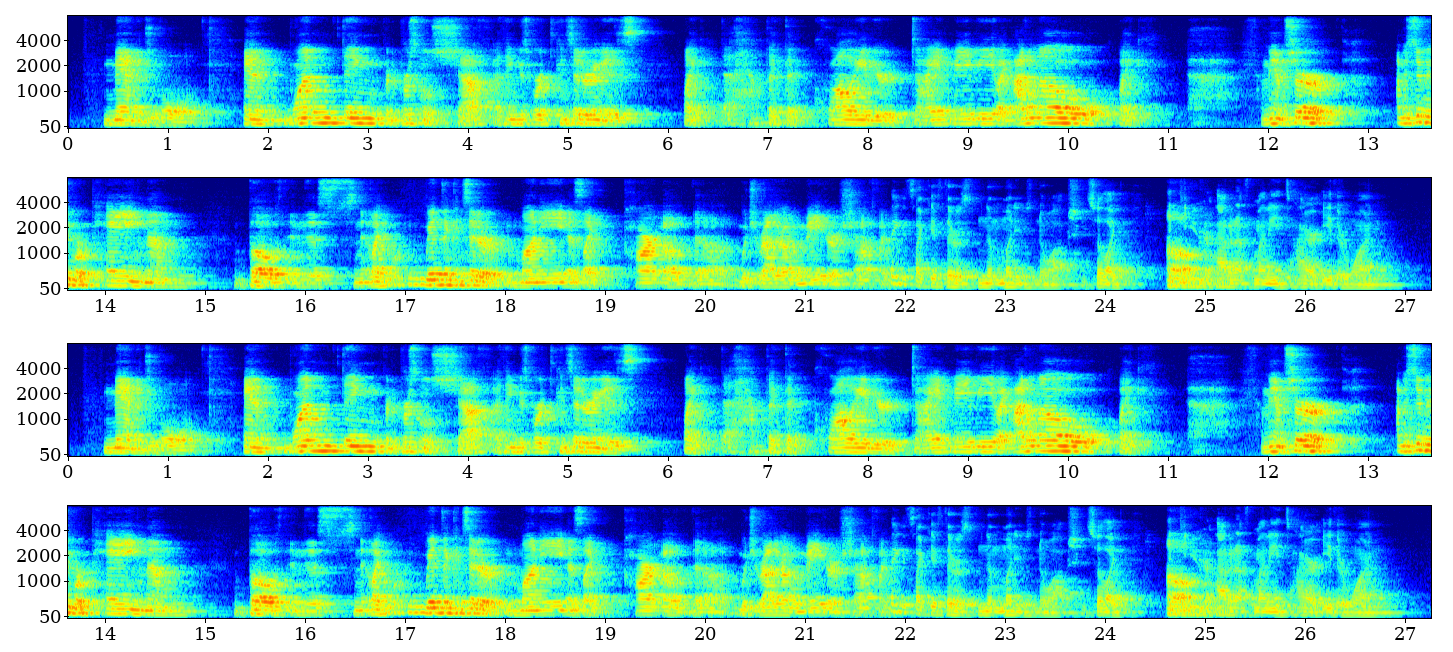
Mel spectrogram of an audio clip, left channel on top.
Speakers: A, on the right; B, on the left.
A: manageable. And one thing for the personal chef, I think is worth considering is like the like the quality of your diet, maybe. Like I don't know, like <sighs> I mean, I'm sure, I'm assuming we're paying them both in this. scena- Like we have to consider money as like part of the. Would you rather have a maid or a chef? Like,
B: I think it's like if there was no money, was no option. So like if
A: oh,
B: you
A: okay,
B: had enough money to hire either one,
